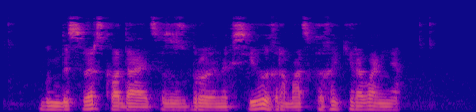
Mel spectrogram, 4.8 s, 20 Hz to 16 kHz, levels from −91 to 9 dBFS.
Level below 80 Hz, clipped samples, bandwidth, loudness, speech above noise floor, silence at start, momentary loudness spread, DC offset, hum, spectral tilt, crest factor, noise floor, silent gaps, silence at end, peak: -76 dBFS; under 0.1%; 9.4 kHz; -37 LUFS; 35 dB; 0.4 s; 9 LU; under 0.1%; none; -4 dB/octave; 18 dB; -73 dBFS; none; 0.75 s; -20 dBFS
